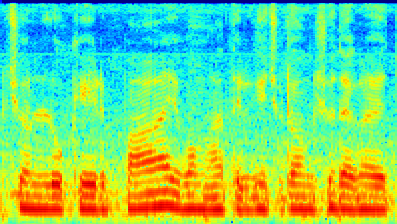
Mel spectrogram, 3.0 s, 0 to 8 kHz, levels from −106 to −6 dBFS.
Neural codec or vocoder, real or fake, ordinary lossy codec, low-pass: none; real; none; none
